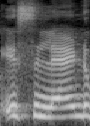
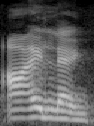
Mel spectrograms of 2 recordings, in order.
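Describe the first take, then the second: First: An s sound is pronounced in the middle. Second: No s sound is pronounced in the middle. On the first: The speaker calls it wrong. "नहीं इसमें स की आवाज नहीं आएगी" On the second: The speaker calls it right. "इसे बोलेंगे हम आइलैंड"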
